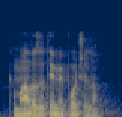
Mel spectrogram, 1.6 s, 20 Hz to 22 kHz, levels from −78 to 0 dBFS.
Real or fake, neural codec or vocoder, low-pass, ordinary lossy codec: real; none; 7.2 kHz; none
